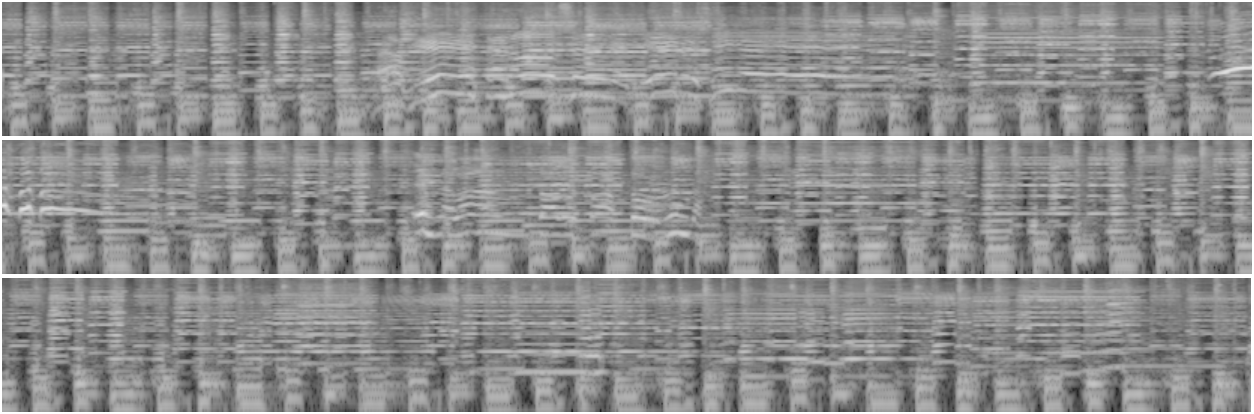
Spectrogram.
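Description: Live chamamé band led by an accordion, playing dance music over a steady, even bass beat.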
